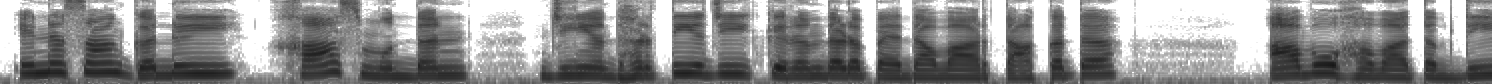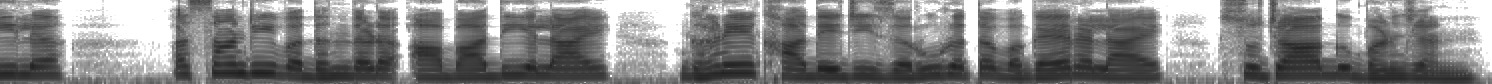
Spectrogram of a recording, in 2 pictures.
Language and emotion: Sindhi, neutral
